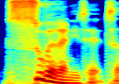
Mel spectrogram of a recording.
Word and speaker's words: Souveränität: Souveränität. Also ganz wichtig mit einem scharfen S am Anfang. Also Souveränität ist halt falsch.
